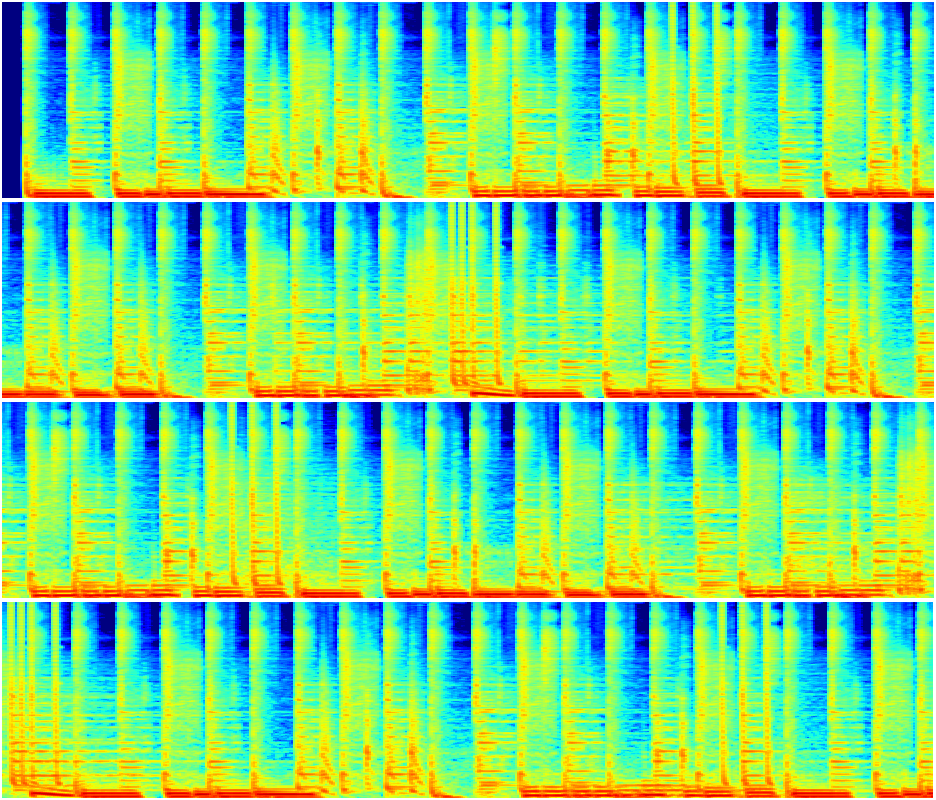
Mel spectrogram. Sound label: Reggae Tape Vinyl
